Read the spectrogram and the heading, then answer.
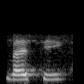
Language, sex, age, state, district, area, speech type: Dogri, female, 18-30, Jammu and Kashmir, Udhampur, rural, conversation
